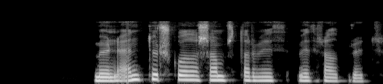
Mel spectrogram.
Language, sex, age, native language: Icelandic, female, 30-39, Icelandic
